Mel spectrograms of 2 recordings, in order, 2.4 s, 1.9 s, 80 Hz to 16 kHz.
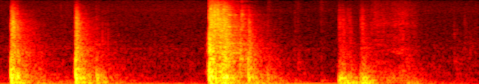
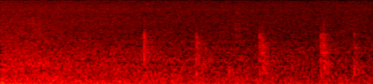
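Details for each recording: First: Harley-Davidson 1978 Shovelhead engine on the bench during machining, gears rocked by hand: irregular hollow clunks at each reversal from loose pinion-to-camshaft gear mesh; excessive cam gear backlash that will sound like loose valves each time the cam goes over center. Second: 1978 Harley-Davidson Shovelhead, cam gears turned slowly by hand after end-play setting: few faint soft ticks about three a second over near silence, previously clunking; normal cam gear mesh.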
